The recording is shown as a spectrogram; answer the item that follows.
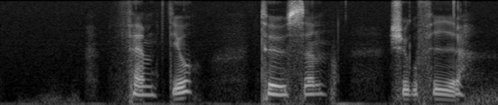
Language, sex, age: Swedish, female, 26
